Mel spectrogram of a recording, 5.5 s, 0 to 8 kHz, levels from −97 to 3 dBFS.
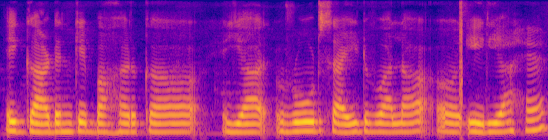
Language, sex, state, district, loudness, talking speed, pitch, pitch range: Hindi, female, Bihar, Katihar, -16 LUFS, 130 wpm, 185 Hz, 180-195 Hz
